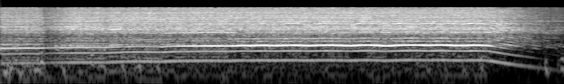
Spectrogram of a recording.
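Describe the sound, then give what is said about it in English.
A chainsaw engine runs loud at a steady high rev with a buzzing, raspy whine, then winds down near the end as the throttle eases off. “The two scariest sounds to me, a chainsaw and a whistling tea kettle that somebody's not grabbing.”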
